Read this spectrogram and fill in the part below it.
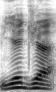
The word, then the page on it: viejar: vieja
